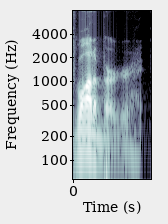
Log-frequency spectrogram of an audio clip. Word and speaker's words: Whataburger: Sneeze Snackers, it's when you start doctoring up food and you go, oh, we got a Whataburger burrito. We got Indian food. – It's Whataburger, not Whataburger. – It's Whataburger. It's Whataburger.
